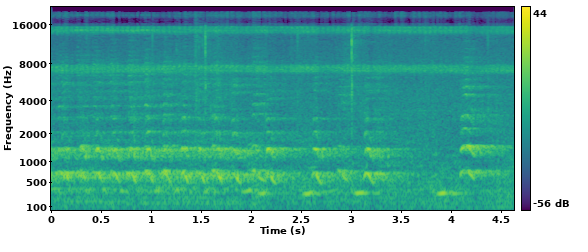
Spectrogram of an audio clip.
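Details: Captive gibbons at Singapore Zoo giving loud, clear, tonal hoots that rise and fall in a rapid series, with bright harmonics and steady background hum.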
